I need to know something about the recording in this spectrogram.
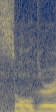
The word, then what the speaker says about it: solder: Why is it pronounced solder in American English and solder in British English?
